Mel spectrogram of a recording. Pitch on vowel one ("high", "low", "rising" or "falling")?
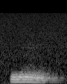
low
